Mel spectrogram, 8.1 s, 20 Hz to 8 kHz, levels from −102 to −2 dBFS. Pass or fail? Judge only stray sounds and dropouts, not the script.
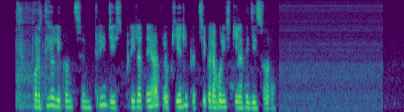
pass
